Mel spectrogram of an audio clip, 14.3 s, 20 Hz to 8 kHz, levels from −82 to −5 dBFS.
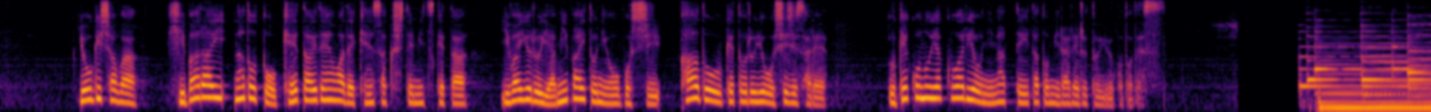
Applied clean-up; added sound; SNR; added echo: none; none; none; none.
